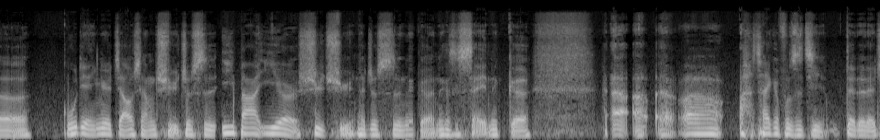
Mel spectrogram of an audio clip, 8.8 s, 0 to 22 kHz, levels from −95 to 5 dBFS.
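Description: Right from the start you can hear gain pumping running through the whole speech clip. The background otherwise sits about 42 dB under the talker, and the level gets pulled down on each loud sound, swinging by something like ten decibels. That's most likely the input gain set way too hot, with a fast limiter or compressor clamping down on each loud syllable. The result is squashed speech where loud and soft bits end up closer in level.

At about 2.13 to 2.17 s, just after "响曲就是" and before "一八一二", there's a short concealed packet loss. Roughly 20 ms of audio didn't make it to the decoder in time, and the receiver papered over the hole by stretching the last bit of sound for about 17 ms before blending back into the real signal. It comes across as a brief smear or wobble.

The rougher spot is from about 4.03 to 4.23 s, between "曲那就是" and "那个是谁", where there's repeated packet loss that gives a robotic sound. 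Within that fifth of a second there seem to be five separate holes, the longest around 25 ms, and about half the stretch ends up as patched-in guesswork. Each patch barely finishes before the next gap arrives, so the sound turns choppy, with pieces missing.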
